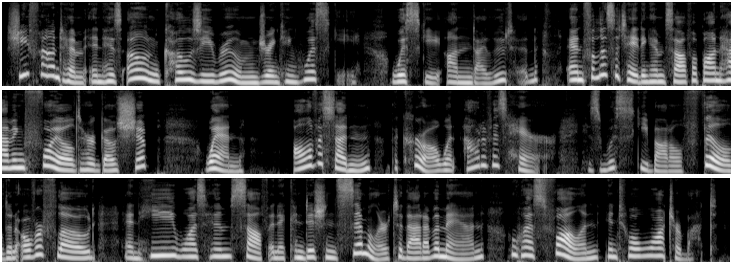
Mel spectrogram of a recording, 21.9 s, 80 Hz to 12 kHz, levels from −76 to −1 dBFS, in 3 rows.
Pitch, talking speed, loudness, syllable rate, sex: 235 Hz, 155 wpm, -20 LUFS, 4.8 syllables/s, female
